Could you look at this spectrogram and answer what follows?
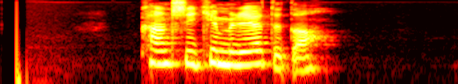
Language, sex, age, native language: Icelandic, female, 10, Icelandic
